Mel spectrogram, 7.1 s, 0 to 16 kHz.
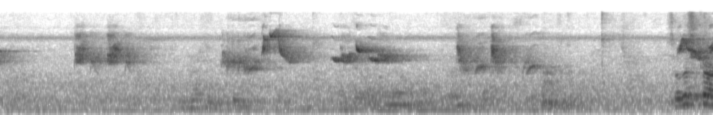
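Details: Brown Thrasher, a mimic with over 2,000 songs that usually repeats each phrase twice, singing short, varied, bright phrases with brief pauses between them, some given twice in a row, over a faint background hiss.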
